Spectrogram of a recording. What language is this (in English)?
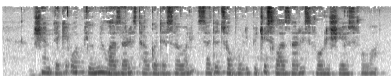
Georgian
